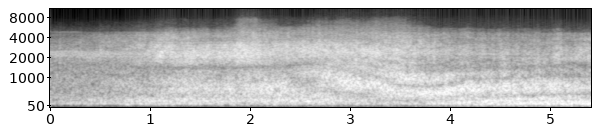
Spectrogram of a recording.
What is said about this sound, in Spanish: El enorme jet particular empieza a elevarse. Allá va.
